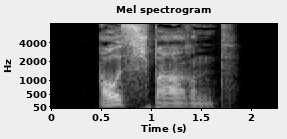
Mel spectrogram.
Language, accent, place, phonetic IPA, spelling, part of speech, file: German, Germany, Berlin, [ˈaʊ̯sˌʃpaːʁənt], aussparend, verb, De-aussparend.ogg
- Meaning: present participle of aussparen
